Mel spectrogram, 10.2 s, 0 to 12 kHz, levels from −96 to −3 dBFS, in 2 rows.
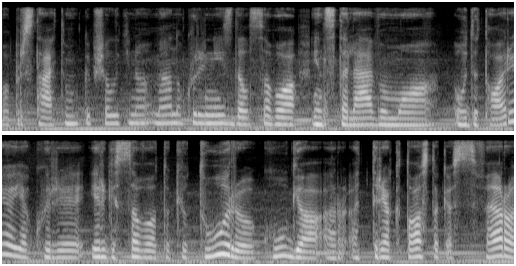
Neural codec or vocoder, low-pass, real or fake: none; 9.9 kHz; real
